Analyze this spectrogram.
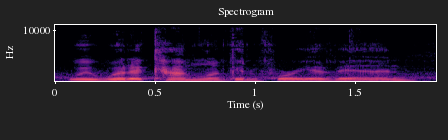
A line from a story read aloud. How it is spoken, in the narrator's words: he said softly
